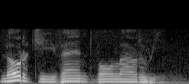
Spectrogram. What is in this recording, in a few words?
"ordgi", Jèrriais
